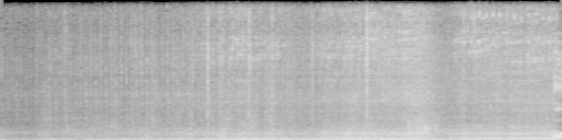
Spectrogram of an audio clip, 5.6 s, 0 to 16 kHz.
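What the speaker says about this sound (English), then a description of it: "Oh, bit of wheel spin, bit of wheel spin." A 1999 Reliant Robin three-wheeler spins a wheel under power, a loud, rough engine and road roar with a brief rising whine near the end.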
